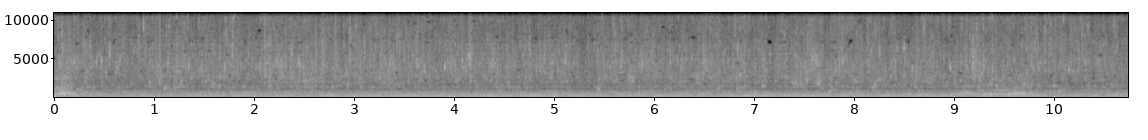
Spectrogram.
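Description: Water pouring steadily from the open end of a water tank's drain pipe and splashing onto concrete as the tank is drained. A faint steady hum runs underneath.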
